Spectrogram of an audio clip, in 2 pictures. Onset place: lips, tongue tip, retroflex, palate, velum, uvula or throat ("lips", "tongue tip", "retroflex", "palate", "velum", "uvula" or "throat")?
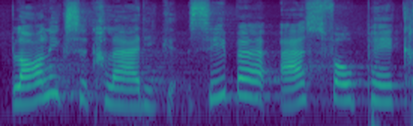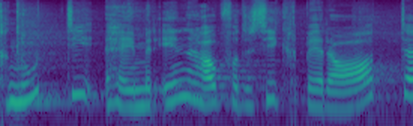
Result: lips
